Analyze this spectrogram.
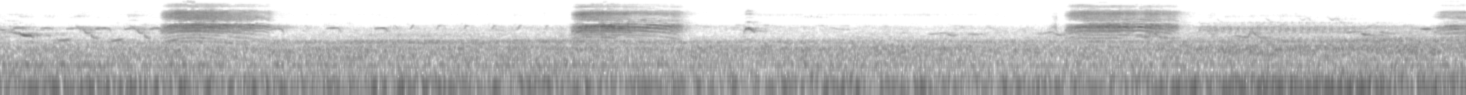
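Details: A Gray Catbird perched on a mulberry tree gives three harsh, raspy mewing calls about every two and a half seconds, over a low steady background rumble.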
